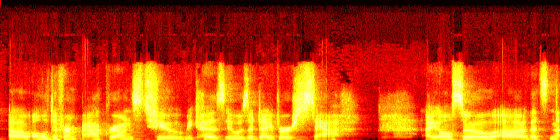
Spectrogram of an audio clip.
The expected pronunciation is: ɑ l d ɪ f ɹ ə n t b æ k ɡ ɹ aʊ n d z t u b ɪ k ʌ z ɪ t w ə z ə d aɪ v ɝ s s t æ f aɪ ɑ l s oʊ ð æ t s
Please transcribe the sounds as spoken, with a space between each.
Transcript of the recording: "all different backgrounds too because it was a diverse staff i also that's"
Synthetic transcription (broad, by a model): ɑ l d ɪ f ɹ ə n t b æ k ɡ ɹ aʊ n d z t u b ɪ k ʌ z ɪ t w ə z ə d aɪ v ɝ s s t æ f aɪ ɑ l s oʊ ð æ t s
